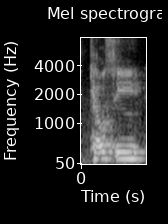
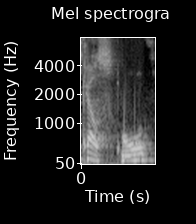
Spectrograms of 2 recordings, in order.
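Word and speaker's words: Kelce: know what that is it's pronounced kels kels it's not weird but no one's gonna ever call him that ever ever yeah he's like yeah it's it's pronounced kels but they call me kelsey so i just kind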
